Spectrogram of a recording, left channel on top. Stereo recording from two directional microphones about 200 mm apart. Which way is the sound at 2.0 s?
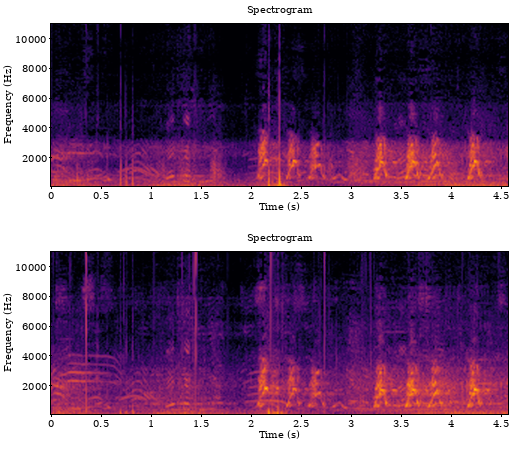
50° right (ahead or behind).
